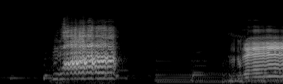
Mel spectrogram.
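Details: Sheep bleating: two loud, wavering, nasal bleats about two seconds apart, with soft background music playing in the gap between them.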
